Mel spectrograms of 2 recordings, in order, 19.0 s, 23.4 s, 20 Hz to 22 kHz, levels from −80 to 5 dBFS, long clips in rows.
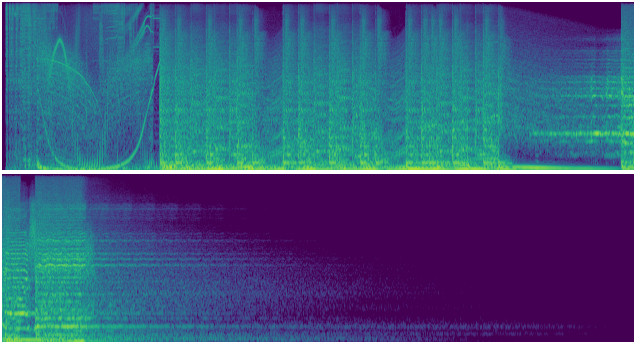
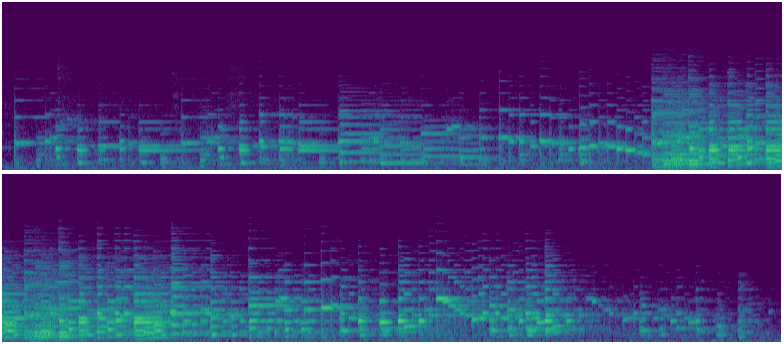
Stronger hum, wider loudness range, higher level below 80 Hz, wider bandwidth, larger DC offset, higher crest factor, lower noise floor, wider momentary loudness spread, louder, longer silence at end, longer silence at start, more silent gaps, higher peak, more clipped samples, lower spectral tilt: neither; second, 4 LU vs 12 LU; first, -18 dBFS vs -52 dBFS; first, over 20 kHz vs 6.4 kHz; neither; second, 14 dB vs 20 dB; first, -80 dBFS vs -50 dBFS; second, 12 LU vs 17 LU; first, -13 LUFS vs -27 LUFS; first, 6.75 s vs 0.15 s; about the same, 0.05 s vs 0.15 s; neither; first, 0 dBFS vs -8 dBFS; neither; second, -4 dB/octave vs -8.5 dB/octave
